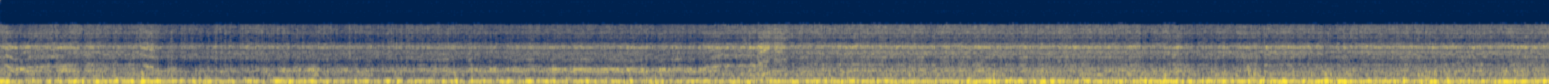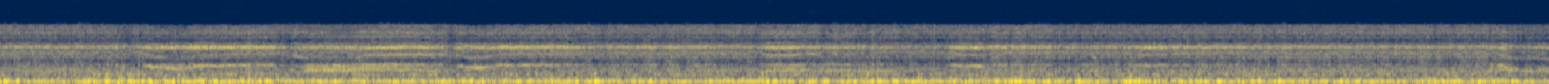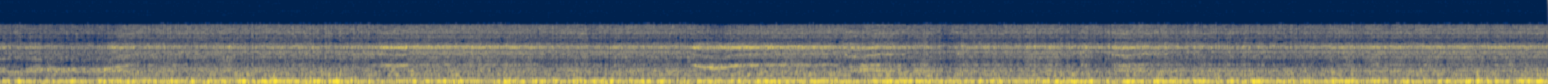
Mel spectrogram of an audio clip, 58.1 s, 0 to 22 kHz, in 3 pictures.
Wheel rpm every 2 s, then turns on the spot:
210, 180, 170, 160, 190, 240, 230, 230, 230, 230, 230, 220, 220, 230, 230, 230, 230, 230, 230, 190, 210, 230, 230, 230, 230, 230, 230, 230, 230.
none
